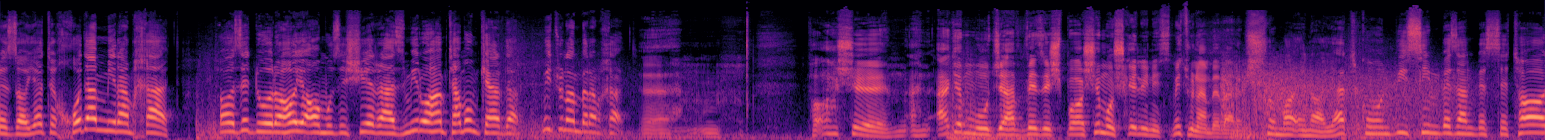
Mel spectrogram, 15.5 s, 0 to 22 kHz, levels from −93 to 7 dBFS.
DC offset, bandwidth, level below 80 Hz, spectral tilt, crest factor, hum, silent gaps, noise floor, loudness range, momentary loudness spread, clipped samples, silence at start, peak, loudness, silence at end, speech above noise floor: under 0.1%; 16.5 kHz; -48 dBFS; -4 dB/octave; 16 dB; none; none; -50 dBFS; 9 LU; 15 LU; under 0.1%; 0 s; -6 dBFS; -23 LUFS; 0 s; 28 dB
